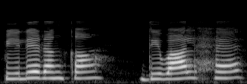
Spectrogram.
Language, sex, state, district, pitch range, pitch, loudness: Hindi, female, Bihar, Patna, 260-295 Hz, 290 Hz, -16 LUFS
